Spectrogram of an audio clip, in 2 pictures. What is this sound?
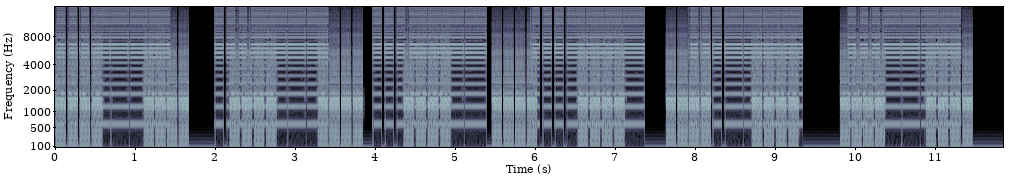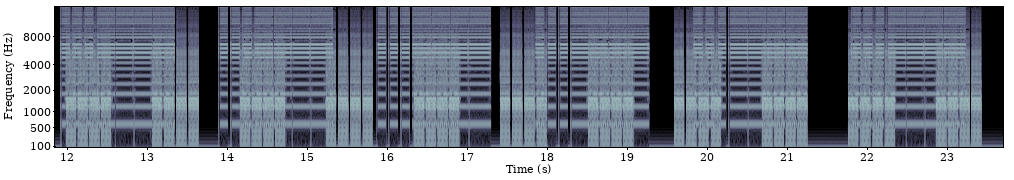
This sound is created by combination of Alarm 08 and Alarm 09 (loop)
